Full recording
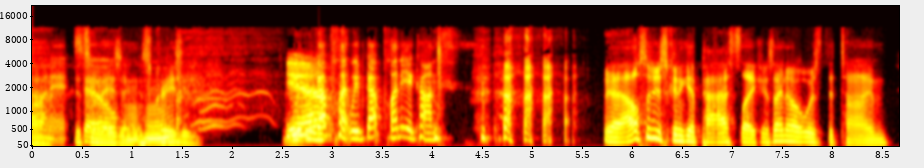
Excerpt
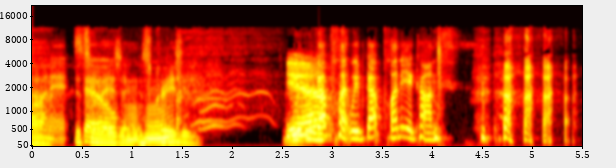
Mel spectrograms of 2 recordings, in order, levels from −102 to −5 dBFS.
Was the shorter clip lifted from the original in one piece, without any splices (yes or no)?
yes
